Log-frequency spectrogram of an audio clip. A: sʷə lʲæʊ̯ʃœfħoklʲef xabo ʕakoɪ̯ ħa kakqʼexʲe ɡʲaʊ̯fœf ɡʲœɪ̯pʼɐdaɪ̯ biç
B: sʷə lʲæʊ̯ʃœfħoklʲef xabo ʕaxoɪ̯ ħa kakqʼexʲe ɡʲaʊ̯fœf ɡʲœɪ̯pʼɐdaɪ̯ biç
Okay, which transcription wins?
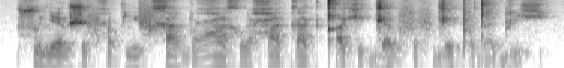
B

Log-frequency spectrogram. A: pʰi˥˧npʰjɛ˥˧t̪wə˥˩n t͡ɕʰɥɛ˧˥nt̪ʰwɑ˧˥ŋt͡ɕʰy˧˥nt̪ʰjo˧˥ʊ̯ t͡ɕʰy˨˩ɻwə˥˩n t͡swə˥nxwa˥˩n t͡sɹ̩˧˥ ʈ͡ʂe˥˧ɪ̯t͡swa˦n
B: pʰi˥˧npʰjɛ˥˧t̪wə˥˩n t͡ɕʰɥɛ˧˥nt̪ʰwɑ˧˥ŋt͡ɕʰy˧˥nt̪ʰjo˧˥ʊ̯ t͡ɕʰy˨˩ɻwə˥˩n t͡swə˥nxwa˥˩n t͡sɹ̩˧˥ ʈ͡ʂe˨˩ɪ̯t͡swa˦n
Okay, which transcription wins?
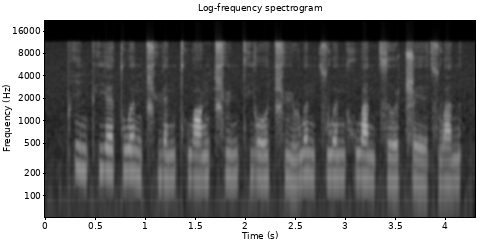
B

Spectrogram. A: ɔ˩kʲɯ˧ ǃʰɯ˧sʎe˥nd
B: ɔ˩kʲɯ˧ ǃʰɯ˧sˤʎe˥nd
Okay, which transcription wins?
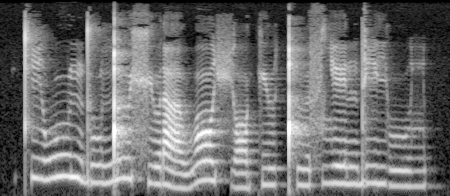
A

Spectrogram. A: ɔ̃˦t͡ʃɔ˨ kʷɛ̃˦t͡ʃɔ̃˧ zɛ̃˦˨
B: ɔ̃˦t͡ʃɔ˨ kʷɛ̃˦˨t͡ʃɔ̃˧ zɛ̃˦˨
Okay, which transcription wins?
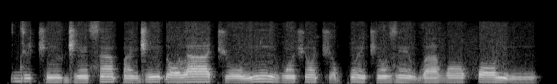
B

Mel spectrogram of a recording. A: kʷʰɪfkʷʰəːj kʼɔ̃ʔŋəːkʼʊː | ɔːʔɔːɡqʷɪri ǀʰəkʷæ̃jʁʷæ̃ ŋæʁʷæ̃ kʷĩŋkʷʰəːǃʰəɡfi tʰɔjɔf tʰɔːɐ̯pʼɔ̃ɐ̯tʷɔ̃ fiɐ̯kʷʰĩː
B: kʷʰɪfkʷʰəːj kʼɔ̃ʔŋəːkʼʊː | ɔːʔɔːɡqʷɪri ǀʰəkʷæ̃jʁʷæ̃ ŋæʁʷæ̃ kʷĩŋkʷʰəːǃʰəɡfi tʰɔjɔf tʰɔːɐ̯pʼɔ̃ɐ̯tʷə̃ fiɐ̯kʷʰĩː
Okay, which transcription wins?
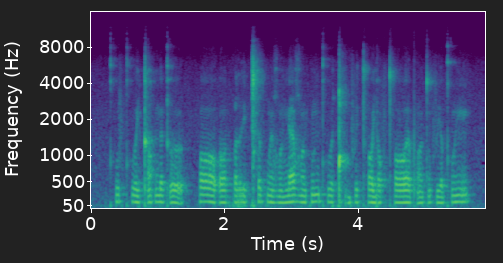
B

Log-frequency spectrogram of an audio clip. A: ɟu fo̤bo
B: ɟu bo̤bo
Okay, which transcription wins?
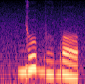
B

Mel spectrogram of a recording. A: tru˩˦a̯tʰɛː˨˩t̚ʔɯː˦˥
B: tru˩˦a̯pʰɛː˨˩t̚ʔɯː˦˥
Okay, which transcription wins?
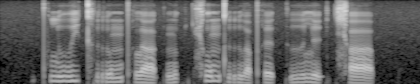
B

